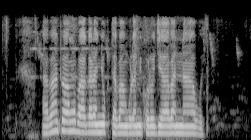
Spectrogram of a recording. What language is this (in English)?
Ganda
